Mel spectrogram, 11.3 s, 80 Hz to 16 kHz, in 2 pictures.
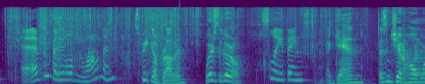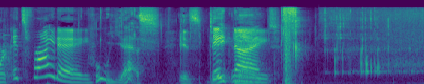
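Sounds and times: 
speech: 0.3 - 9.7
person drinking water in sips and swallows: 9.9 - 11.0.

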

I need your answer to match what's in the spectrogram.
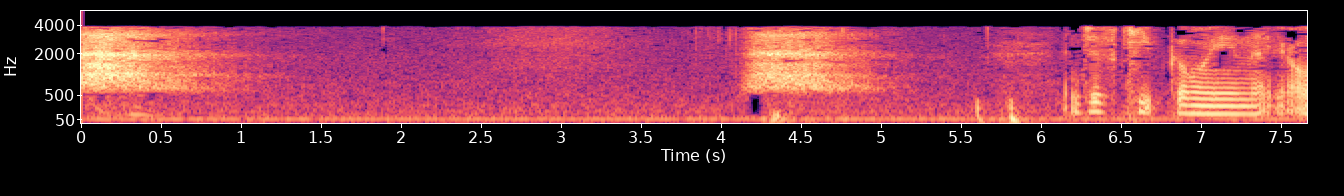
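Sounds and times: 
deep breath in and out: 0.0 - 1.5, 2.5 - 3.5, 4.1 - 6.1
speech: 6.3 - 7.6.

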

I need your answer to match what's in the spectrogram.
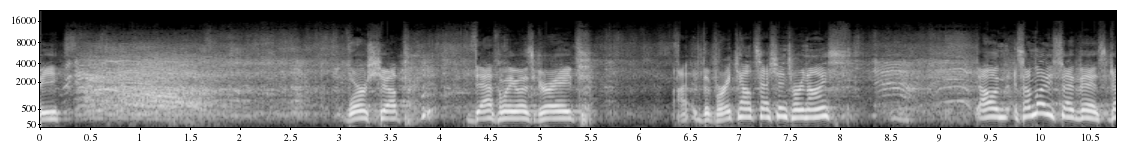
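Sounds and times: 
speech: 0.0 - 0.5, 3.0 - 5.6, 6.4 - 8.6, 9.4 - 10.7
audience shouting answers all at once: 0.0 - 3.0
laughter: 0.4 - 10.7.

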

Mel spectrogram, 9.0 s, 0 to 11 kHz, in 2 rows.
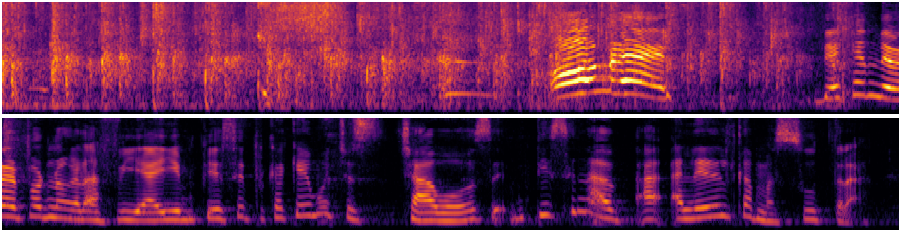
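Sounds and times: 
audience applauding: 0.0 - 4.6
speech: 4.1 - 8.9.

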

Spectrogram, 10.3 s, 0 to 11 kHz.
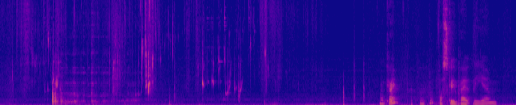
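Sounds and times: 
liquid squeezed out of linen gauze straining cloth: 0.0 - 1.3, 2.1 - 5.8
drips and trickles spattering into a bowl: 0.5 - 5.6
speech: 7.7 - 10.0.

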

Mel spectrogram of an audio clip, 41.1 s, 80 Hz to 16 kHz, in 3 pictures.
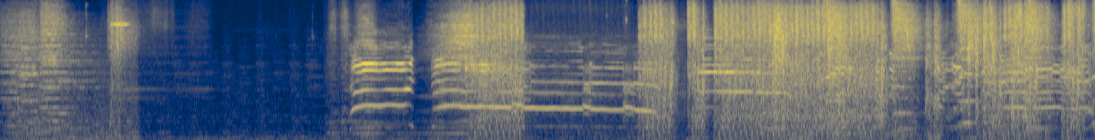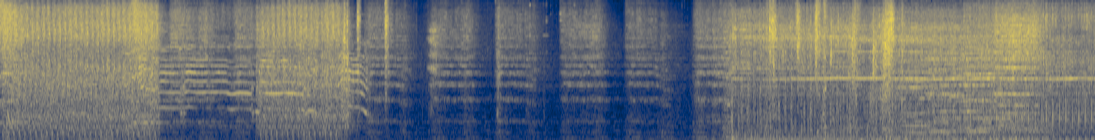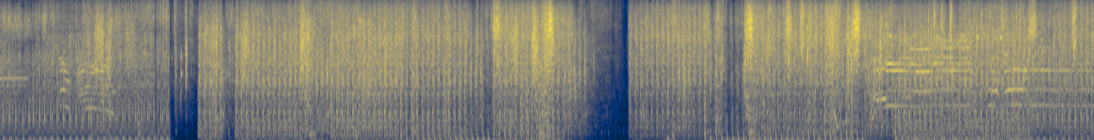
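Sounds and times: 
people shouting: 4.3 - 18.5, 25.0 - 29.3, 37.9 - 41.0
machine-gun and minigun fire into trees: 8.2 - 11.2, 12.2 - 15.7, 22.8 - 25.1, 26.1 - 41.0.

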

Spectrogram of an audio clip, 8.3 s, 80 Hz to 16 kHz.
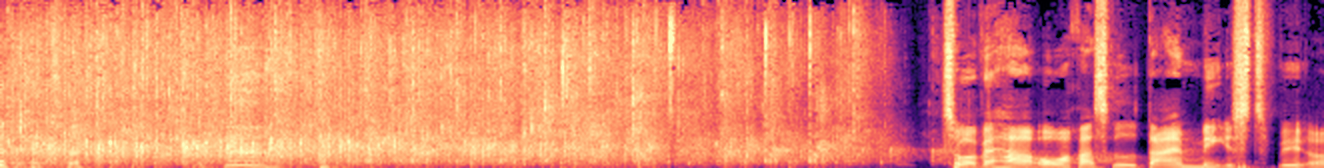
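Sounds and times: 
laughter: 0.0 - 2.4
live audience applause at a festival: 0.0 - 6.0
speech: 0.4 - 2.2, 6.0 - 8.2.

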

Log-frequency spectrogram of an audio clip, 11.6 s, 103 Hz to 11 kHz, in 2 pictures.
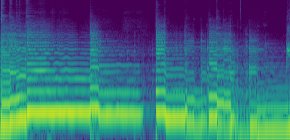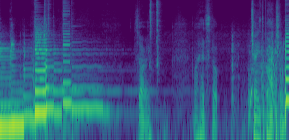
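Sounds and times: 
buzzy distorted electric guitar with spring reverb playing a melodic line: 0.0 - 7.9, 10.4 - 11.5
speech: 8.6 - 9.0, 9.7 - 10.2, 10.8 - 11.5.

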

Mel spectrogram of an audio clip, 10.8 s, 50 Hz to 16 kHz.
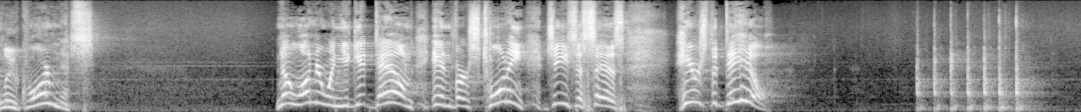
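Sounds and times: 
speech: 0.0 - 1.0, 2.8 - 7.8
sharp raps on a door: 9.2 - 10.4.

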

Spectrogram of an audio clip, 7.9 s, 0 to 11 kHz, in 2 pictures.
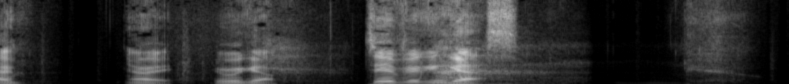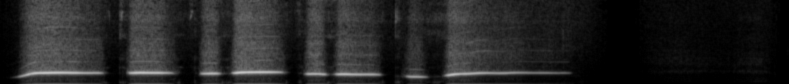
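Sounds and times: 
speech: 0.0 - 2.7
person whistling a song melody: 4.0 - 6.9.

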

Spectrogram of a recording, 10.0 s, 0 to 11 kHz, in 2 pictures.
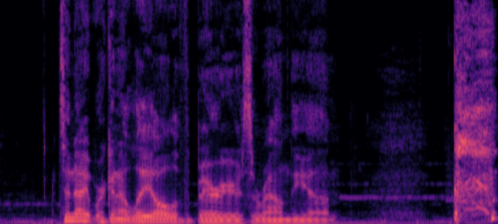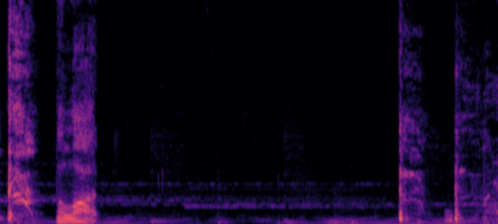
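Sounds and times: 
speech: 0.6 - 5.0, 5.6 - 6.0
person coughing: 4.5 - 5.5, 9.0 - 9.9
person clearing throat: 4.6 - 5.4, 9.0 - 9.9.

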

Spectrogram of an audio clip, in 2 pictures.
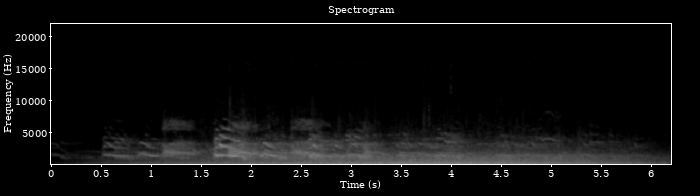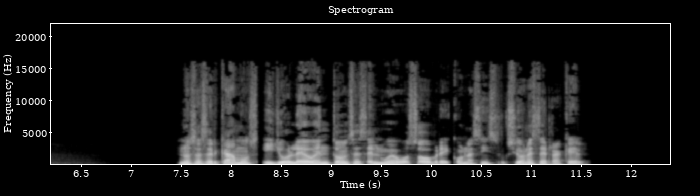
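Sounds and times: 
seagulls calling over the coast: 0.0 - 6.4
speech: 7.5 - 11.7.

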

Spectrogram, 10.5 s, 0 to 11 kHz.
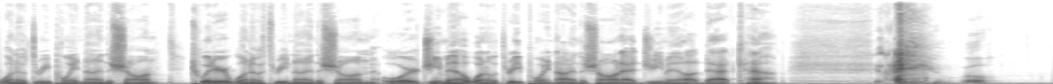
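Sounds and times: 
speech: 0.0 - 8.2, 8.8 - 10.0
low steady hum: 0.0 - 10.5
person sneezing: 8.8 - 9.6.

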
